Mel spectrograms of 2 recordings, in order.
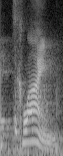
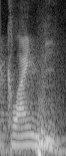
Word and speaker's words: climb: Escalar também, o verbo escalar, que é climb. Não é climb. Climb, o B não é falado.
